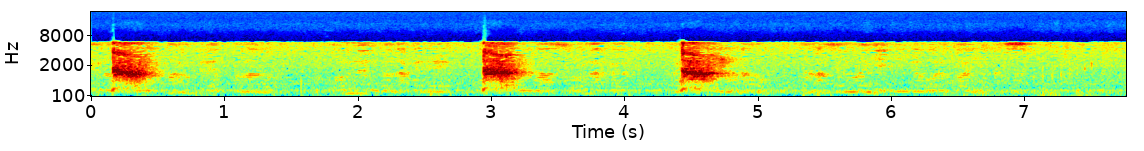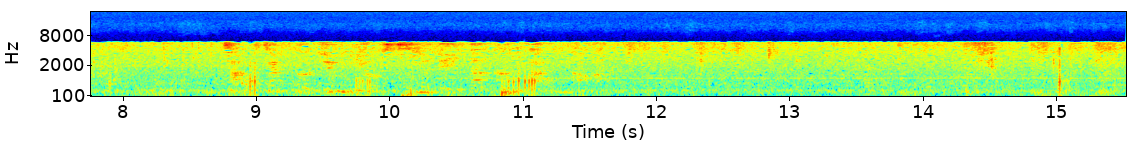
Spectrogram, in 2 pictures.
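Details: Dog gives three short, sharp barks near the start, then quiet follows with soft human voices and faint household noises in the background.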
